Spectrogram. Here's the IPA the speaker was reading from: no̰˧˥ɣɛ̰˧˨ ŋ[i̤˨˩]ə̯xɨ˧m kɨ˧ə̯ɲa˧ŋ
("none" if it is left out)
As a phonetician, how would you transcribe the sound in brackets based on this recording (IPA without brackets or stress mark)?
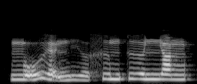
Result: i̤˨˩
